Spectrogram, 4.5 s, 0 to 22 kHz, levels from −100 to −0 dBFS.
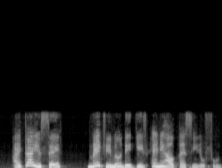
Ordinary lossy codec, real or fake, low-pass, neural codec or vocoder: none; fake; 7.2 kHz; codec, 16 kHz, 1 kbps, FreqCodec, larger model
